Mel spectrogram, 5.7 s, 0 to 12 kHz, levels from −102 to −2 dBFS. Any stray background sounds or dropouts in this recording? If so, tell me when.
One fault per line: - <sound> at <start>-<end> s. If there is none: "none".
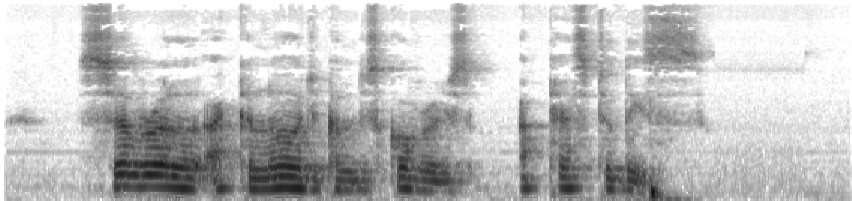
none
